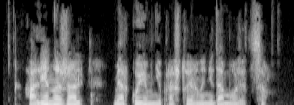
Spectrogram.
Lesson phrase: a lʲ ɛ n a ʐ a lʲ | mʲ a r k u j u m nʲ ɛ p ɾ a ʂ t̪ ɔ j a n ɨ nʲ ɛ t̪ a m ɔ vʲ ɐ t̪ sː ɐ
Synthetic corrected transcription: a lʲ ɛ n a ʐ a lʲ | mʲ a r k u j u m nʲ ɛ p ɾ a ʂ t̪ ɔ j a n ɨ nʲ ɛ d̪ a m ɔ vʲ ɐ t̪ sː ɐ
